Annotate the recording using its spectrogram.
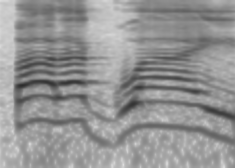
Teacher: o A é vogal, aqui o U é semivogal e o I é semivogal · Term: tritongo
